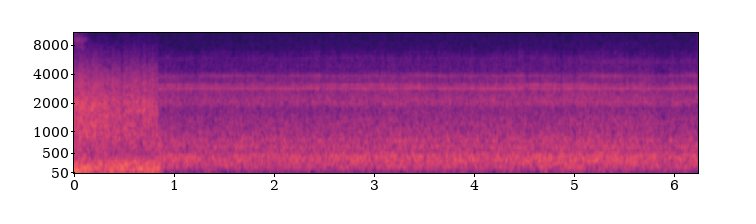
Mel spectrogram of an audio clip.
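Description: Jet aircraft engines running, a loud even rush that drops suddenly about a second in to a quieter, steady rush with two thin, high, steady whines.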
